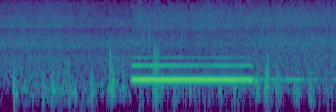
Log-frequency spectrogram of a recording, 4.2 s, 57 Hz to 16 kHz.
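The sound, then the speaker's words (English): A coastal fog horn, one of the fog signals decommissioned and turned off on January 11th, blares one long, deep, steady, loud blast of about a second and a half, rising above a low background rumble that continues before and after. “First of all, people are really upset about the fog horns being turned off.”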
